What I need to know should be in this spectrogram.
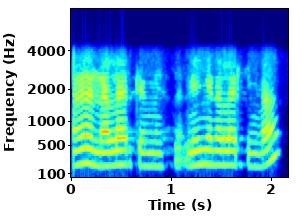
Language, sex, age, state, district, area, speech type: Tamil, female, 45-60, Tamil Nadu, Thanjavur, rural, conversation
